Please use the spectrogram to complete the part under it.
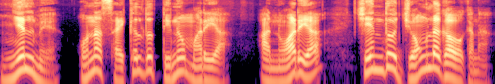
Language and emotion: Santali, disgusted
